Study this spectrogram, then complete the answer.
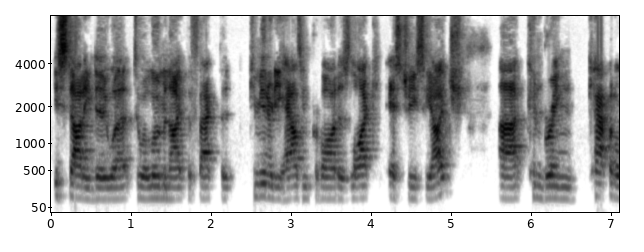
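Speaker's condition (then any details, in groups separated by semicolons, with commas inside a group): No condition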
